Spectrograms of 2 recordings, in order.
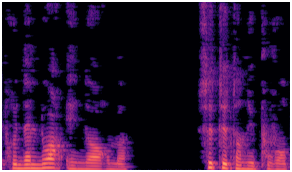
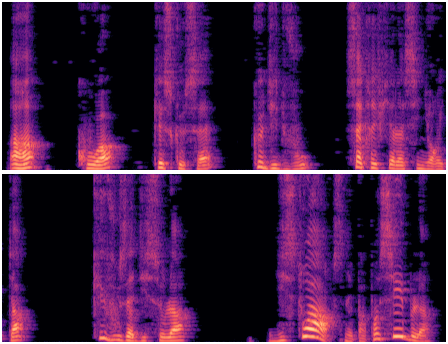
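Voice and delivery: louder, startled outburst; shocked; 8 dB louder than usual. A narrator's reading. A general hearing of the sacrifice, shocked. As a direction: react in disbelief.

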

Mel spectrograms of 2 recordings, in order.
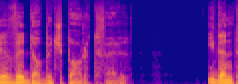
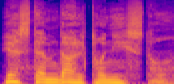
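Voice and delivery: loud, high, drawn-out theatrical lament; sighing; 6 semitones higher, 6 dB louder than usual. A narrator's reading. Rogue makes excuse to detective, sighing theatrically. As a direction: sigh it out with self-pity. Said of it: "westchnął Martwiak".

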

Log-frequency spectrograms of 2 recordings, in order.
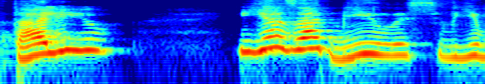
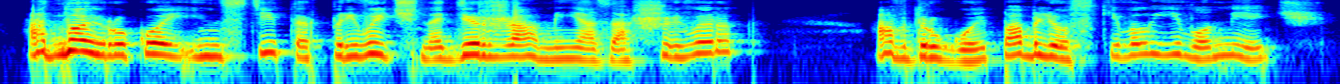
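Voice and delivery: plain reading voice

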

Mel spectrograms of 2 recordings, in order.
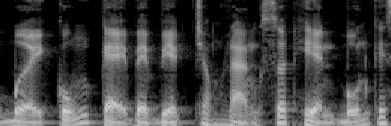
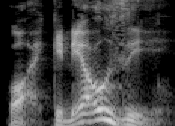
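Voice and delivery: raised, annoyed husband; irritable retort, pitched up; gruff irritated snap; 4 semitones higher than usual. A narrator's reading. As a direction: snap back at being called. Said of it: "lão gắt".

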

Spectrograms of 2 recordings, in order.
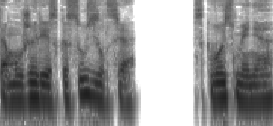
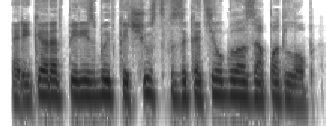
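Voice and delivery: plain reading voice

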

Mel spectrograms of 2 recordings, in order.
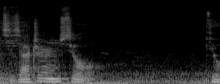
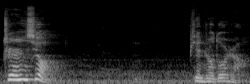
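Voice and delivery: surprised; 5 semitones higher than usual. Acted. Sudden interest in reality show pay.

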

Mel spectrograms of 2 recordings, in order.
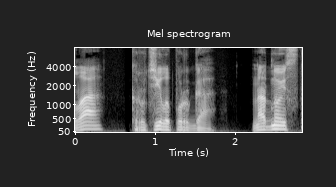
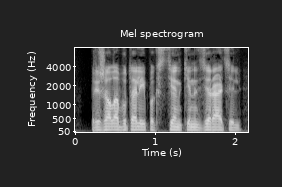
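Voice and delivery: ordinary delivery, nothing marked

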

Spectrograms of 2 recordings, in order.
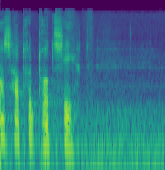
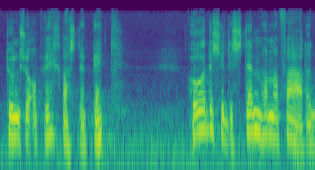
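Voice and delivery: usual speaking voice

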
